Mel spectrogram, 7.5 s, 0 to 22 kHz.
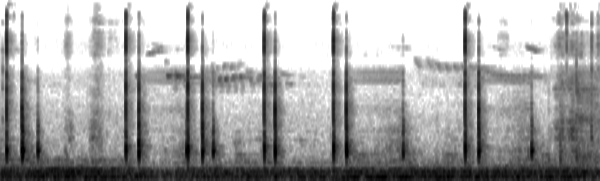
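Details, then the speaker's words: Cheap battery tire inflator set to 32, powered on with the mic close: only sharp, uneven clicks about one or two a second and no pumping. "It sort of clicks and does something."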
